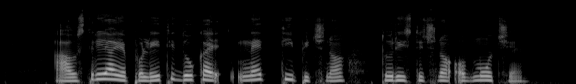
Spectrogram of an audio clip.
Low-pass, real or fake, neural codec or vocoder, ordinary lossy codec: 14.4 kHz; fake; vocoder, 44.1 kHz, 128 mel bands every 256 samples, BigVGAN v2; MP3, 96 kbps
